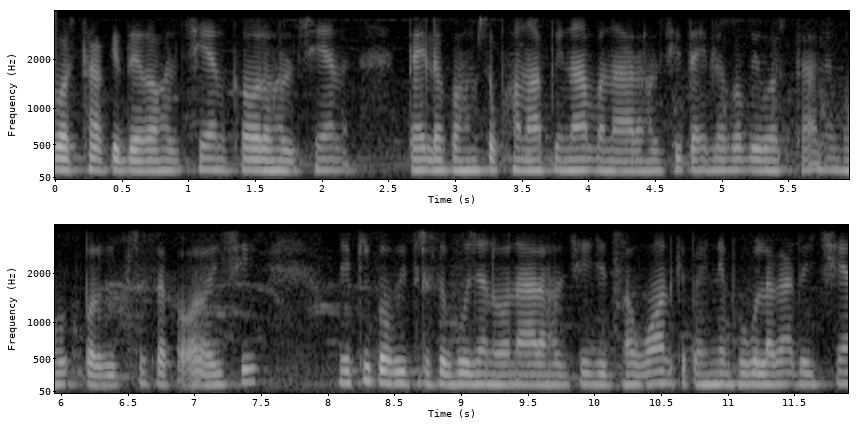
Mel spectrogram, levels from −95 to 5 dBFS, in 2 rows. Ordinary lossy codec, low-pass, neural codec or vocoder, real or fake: none; 3.6 kHz; none; real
